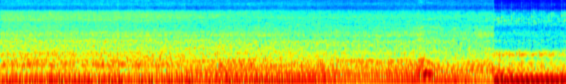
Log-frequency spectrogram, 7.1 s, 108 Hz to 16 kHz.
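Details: 1964 Chevy II Nova six-cylinder, sat about a year, running after wiring repairs and cleanup; even low rumble at about four pulses a second with no misses or knocks; normal smooth idle.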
